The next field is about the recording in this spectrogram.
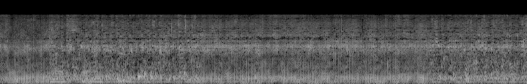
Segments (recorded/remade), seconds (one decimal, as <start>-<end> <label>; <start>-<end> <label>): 0.0-0.5 remade; 0.5-2.0 recorded; 2.0-4.3 remade; 4.3-5.3 recorded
